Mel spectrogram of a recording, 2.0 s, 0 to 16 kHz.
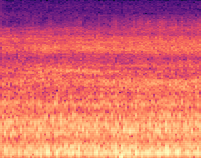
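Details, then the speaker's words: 6040 CNC, 1,500 W water-cooled spindle, coolant pump circulating washer fluid and distilled water, just switched on: low steady hum with no rattling or surging, bubbles through lines; pump running quietly and normally. "some bubbles going through and I can hear the hum every slight hum in the background"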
